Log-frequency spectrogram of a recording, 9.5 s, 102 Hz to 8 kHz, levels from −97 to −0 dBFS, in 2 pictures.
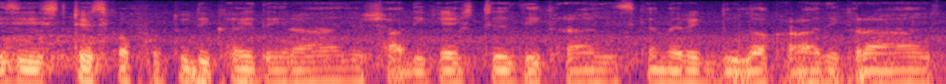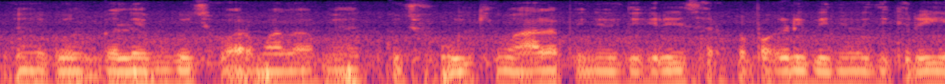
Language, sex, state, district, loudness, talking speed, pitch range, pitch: Hindi, male, Chhattisgarh, Korba, -20 LUFS, 285 wpm, 100-105 Hz, 105 Hz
